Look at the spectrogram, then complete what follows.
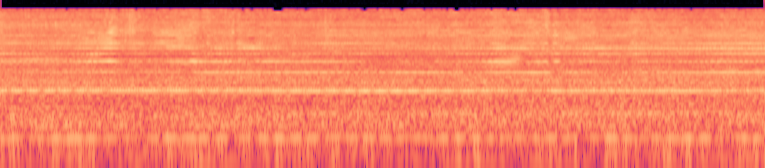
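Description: Four-sided wood planer (moulder) running steadily while a strip of wood feeds through and is planed, with a constant whine from its motors and cutterheads over dense machine noise.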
